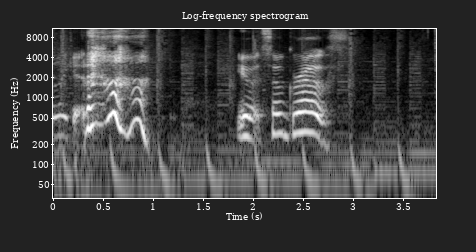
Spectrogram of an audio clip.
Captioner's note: laughs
